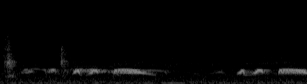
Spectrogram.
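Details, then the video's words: Spotted dove used as a lure to provoke wild doves, giving a series of muffled, even coos in two groups over steady background hiss, with a couple of short sharp clicks at the start. "chim cu mồi thúc đấu và gáy gọi kích bổi rất xiêng gáy"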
